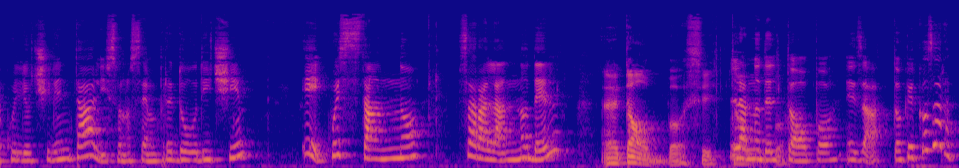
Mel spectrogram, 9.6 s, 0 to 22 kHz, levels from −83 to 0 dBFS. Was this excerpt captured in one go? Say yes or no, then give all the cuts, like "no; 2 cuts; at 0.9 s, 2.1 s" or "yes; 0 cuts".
yes; 0 cuts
